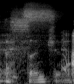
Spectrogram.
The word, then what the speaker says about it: Asunción: I probably did not say that right. God. – Asunción. – I did not say that right, but it's Asuncion.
